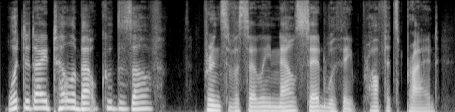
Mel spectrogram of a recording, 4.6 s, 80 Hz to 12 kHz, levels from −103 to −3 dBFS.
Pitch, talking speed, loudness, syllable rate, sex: 150 Hz, 185 wpm, -20 LUFS, 5.8 syllables/s, male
